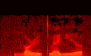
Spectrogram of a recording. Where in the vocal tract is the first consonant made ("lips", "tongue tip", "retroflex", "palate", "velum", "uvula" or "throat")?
palate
